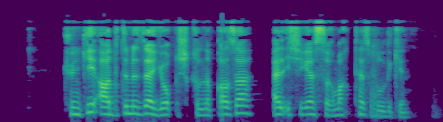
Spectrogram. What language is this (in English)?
Uyghur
